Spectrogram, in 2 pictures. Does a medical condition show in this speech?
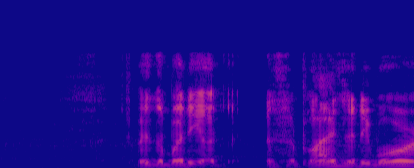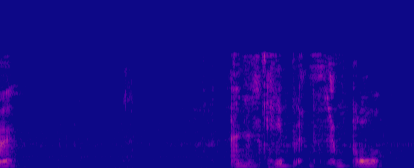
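Yes: brain injury.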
